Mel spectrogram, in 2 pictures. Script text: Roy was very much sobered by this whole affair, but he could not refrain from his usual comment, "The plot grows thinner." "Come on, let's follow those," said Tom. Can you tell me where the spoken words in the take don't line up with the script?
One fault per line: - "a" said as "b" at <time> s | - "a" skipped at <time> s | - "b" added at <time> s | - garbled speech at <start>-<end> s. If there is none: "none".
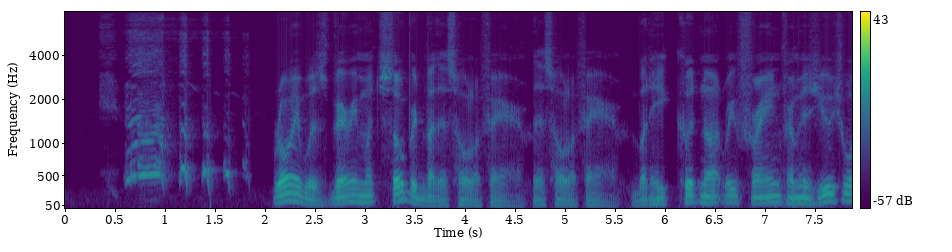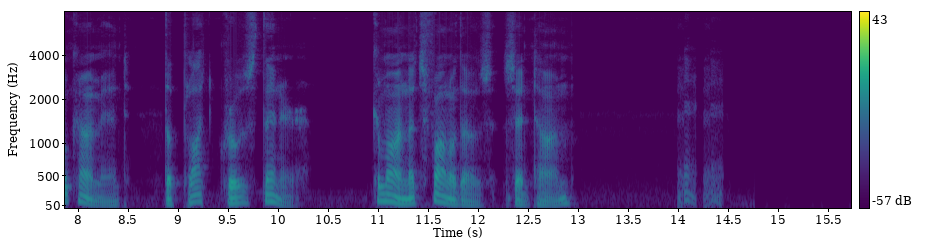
- "this whole affair" added at 4.7 s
